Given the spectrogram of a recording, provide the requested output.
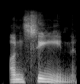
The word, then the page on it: unseen: American English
